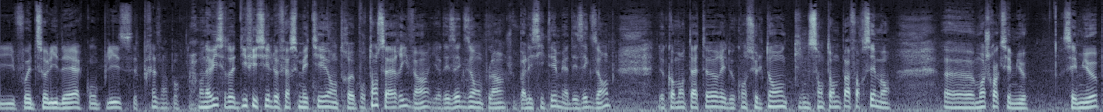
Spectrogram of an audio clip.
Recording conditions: busy venue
